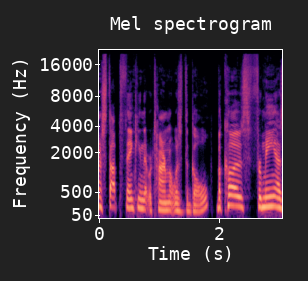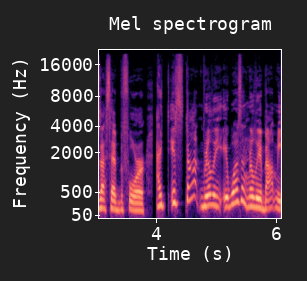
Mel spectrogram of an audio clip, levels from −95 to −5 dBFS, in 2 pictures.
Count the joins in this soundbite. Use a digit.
2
